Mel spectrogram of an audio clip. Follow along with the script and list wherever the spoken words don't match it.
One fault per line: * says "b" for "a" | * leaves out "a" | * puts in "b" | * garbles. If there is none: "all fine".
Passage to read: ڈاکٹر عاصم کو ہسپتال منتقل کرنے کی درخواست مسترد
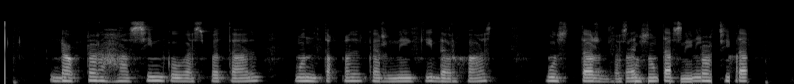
* garbles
